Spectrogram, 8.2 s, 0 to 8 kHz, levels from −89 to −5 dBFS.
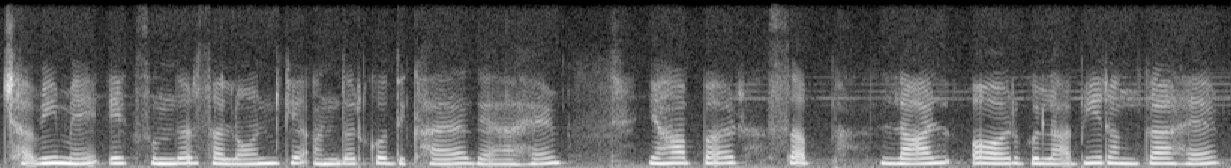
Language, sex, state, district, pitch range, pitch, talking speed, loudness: Hindi, female, Bihar, Bhagalpur, 235-255 Hz, 245 Hz, 155 wpm, -14 LUFS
